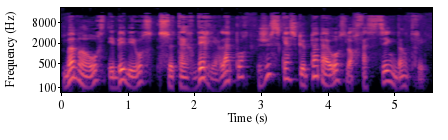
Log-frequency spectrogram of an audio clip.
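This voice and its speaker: A man reading a children's story aloud in a measured, expressive way. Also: mid-range voice.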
